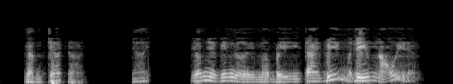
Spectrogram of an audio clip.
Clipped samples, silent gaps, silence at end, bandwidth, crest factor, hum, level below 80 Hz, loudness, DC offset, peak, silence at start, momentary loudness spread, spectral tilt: under 0.1%; 0.92-1.31 s, 1.53-1.90 s; 0.4 s; 5.8 kHz; 18 dB; none; -34 dBFS; -17 LUFS; under 0.1%; 0 dBFS; 0.25 s; 17 LU; -12 dB/octave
